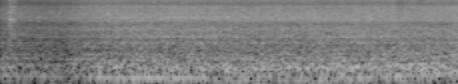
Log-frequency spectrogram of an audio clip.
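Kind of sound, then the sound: vehicle, car driving on road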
